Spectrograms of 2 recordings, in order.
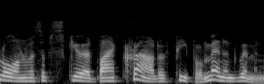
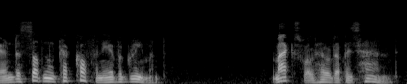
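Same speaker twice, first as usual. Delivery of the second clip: plain reading voice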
